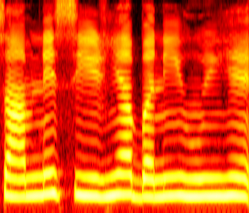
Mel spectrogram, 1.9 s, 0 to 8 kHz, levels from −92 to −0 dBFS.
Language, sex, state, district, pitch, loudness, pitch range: Hindi, female, Jharkhand, Ranchi, 260 Hz, -13 LUFS, 250-270 Hz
